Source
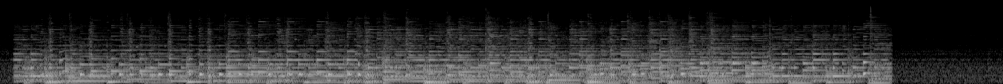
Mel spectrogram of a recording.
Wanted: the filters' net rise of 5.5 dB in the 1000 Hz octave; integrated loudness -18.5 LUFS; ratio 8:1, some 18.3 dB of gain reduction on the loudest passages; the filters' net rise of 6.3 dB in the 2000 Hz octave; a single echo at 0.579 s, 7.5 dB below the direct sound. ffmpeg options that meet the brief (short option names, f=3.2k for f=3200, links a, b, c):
-af "equalizer=f=1k:t=o:g=5.5,equalizer=f=2k:t=o:g=6,acompressor=threshold=-38dB:ratio=8,aecho=1:1:579:0.422,volume=22dB"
